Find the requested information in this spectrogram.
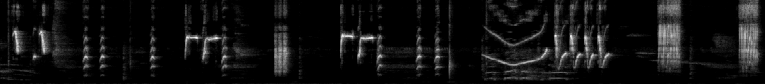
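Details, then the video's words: A Sunda robin sings vigorously with wings open. Varied phrases mix clipped high notes, whistled slurs and rasping bursts, with a rapid rising-and-falling flourish near the middle and pauses between sections. "Burung Tledekan gunung gacor buka sayap"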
